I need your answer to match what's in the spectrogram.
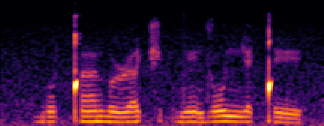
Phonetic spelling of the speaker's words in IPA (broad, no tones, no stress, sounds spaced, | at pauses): b o ǃ ɐ̃ ð o ɭ ɐ t͡ʃ | d ẽ d o ɲ ɛ ǃ e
